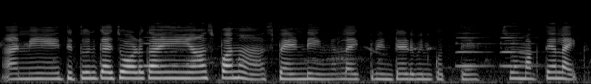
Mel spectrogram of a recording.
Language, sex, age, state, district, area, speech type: Goan Konkani, female, 18-30, Goa, Quepem, rural, spontaneous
